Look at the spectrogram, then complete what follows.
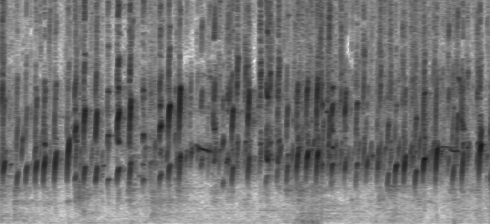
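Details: European goldfinches chirping together, calls meant to stimulate males to sing: dense, rapid, high twittering with liquid trilled phrases, steady throughout, with a faint low rumble midway.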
